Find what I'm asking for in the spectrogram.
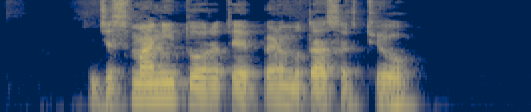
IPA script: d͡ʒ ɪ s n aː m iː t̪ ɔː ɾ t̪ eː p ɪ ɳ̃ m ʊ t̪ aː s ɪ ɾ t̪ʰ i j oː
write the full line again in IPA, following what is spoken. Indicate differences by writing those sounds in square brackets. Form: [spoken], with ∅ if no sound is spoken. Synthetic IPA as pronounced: d͡ʒ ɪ s [m] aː [n] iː t̪ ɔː ɾ t̪ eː p ɪ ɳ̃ m ʊ t̪ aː s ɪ ɾ t̪ʰ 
